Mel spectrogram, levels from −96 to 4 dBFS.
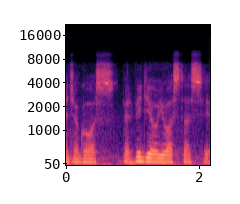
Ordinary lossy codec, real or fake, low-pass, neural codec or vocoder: Opus, 16 kbps; real; 7.2 kHz; none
